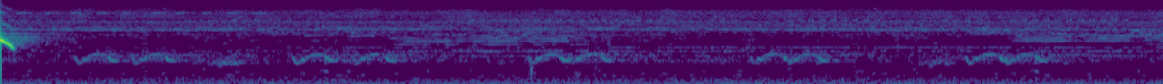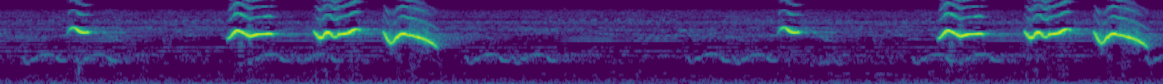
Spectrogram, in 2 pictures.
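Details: Silver-eared mesia singing as voice training: after a quiet start with faint low warbling, two bursts of bright, slurred whistles, each of three or four quick notes, are separated by a pause of about three seconds.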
